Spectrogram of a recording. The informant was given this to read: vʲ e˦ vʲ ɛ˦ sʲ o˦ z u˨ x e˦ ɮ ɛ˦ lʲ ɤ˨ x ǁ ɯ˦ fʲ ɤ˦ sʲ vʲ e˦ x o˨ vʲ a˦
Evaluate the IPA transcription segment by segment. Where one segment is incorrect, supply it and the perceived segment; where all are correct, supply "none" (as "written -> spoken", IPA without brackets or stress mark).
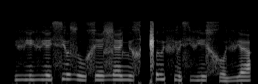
none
